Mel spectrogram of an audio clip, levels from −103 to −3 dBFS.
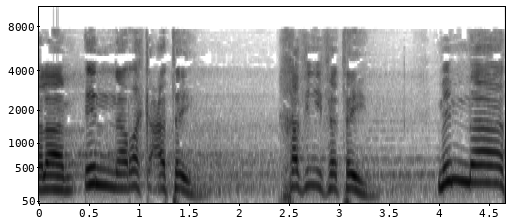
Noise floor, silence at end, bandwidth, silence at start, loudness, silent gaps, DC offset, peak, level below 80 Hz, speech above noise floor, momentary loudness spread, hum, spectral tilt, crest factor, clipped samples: -38 dBFS; 0 s; 8 kHz; 0 s; -15 LUFS; none; under 0.1%; 0 dBFS; -42 dBFS; 24 dB; 15 LU; none; -5.5 dB/octave; 16 dB; under 0.1%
